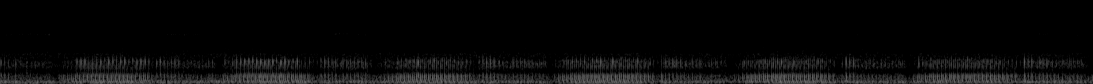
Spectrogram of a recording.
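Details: Cat's low, grainy purr alternating between stronger and softer phases as it breathes in and out, about one cycle every one and a half seconds, steady and close.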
